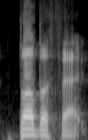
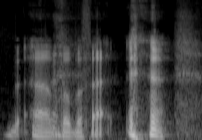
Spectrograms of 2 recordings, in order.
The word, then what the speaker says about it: Boba Fett: Cartoon any day or the Bubba Fett cartoon as Bruce fanch pronounces Boba Fett I noticed too um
